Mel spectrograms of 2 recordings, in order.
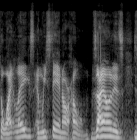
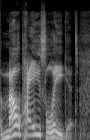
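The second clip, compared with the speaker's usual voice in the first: exaggerated, thick Southern US accent with swooping pitch. Pronouncing the name the Malpais Legate in an exaggerated Southern accent. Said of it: "as like southern as possible".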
